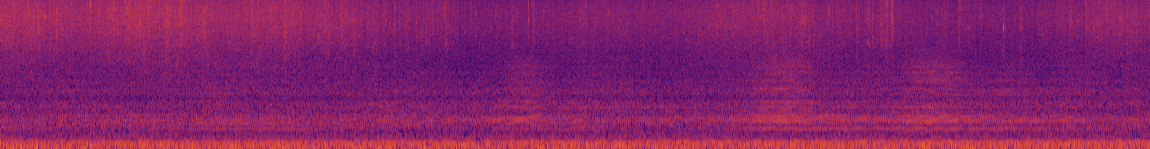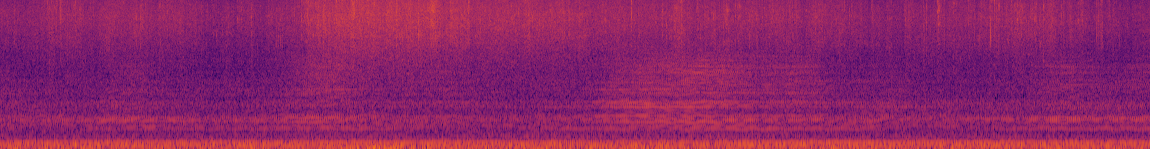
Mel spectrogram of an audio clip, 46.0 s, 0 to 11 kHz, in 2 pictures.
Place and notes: Utena, Lithuania - reeds and motor
whispers amongst the reeds and the distant roar of motor
19 November 2014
